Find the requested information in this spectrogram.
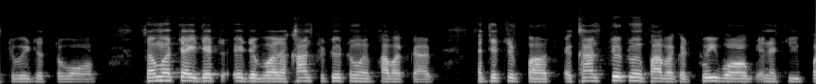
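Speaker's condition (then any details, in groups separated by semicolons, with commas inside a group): Cerebral palsy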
